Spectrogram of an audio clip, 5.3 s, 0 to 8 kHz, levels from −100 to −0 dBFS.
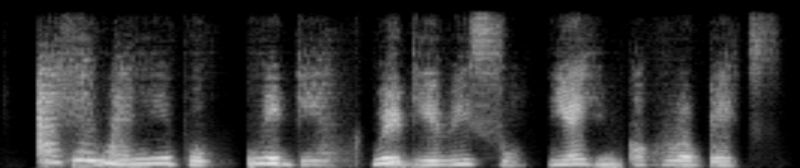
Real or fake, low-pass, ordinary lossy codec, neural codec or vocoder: fake; 7.2 kHz; none; codec, 44.1 kHz, 0.9 kbps, DAC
